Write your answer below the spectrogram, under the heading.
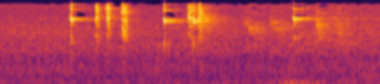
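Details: Young saffron finch calling for its mother, giving high, piercing chirps in a quick uneven run of about six notes, then a lone chirp after a pause, with faint background hiss.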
